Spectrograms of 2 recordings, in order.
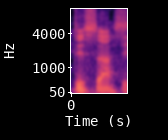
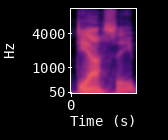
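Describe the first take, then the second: First: The name has an s sound in the middle. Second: The name has no s sound in the middle. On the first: The speaker calls it right. "it's got an S in it, so it's Disassi" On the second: The speaker calls it wrong. "I always thought it was Diassi"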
